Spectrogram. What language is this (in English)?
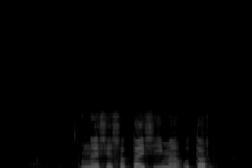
Nepali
